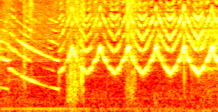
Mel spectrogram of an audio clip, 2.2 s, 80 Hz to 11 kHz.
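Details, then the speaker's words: 1966 Ford Mustang with newly installed aftermarket alarm: two falling chirps then fast rising-and-falling siren wail about twice a second, triggered by door opening; phone alert confirms; siren working normally. "Vehicle alert. Your alarm is sounding on your vehicle. And it tells you that the alarm was triggered by door opening."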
